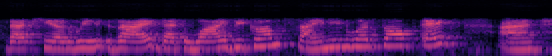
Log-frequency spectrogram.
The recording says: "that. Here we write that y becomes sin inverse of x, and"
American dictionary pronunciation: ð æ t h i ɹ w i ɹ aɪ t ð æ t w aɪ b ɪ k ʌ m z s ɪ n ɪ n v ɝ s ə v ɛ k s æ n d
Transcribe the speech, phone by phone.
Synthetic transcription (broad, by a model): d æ t h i ɹ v i ɹ aɪ t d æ t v aɪ b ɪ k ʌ m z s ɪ n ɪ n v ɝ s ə p ɛ k s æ n d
